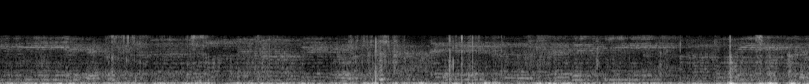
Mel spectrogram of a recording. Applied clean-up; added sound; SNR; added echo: neural separator model SepFormer WHAMR!.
